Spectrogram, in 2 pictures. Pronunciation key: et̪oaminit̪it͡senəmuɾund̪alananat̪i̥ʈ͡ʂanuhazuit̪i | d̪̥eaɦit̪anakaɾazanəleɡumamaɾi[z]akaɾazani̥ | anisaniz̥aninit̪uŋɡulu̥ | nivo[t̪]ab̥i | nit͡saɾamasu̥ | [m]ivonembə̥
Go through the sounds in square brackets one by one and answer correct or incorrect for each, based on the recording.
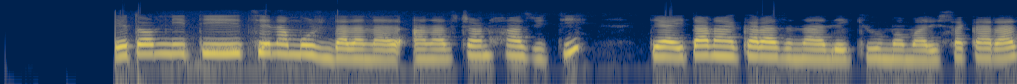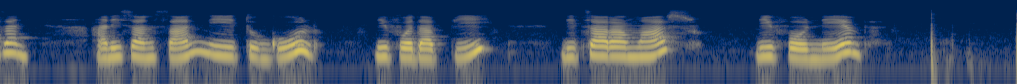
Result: incorrect: s, incorrect: d̪, incorrect: n

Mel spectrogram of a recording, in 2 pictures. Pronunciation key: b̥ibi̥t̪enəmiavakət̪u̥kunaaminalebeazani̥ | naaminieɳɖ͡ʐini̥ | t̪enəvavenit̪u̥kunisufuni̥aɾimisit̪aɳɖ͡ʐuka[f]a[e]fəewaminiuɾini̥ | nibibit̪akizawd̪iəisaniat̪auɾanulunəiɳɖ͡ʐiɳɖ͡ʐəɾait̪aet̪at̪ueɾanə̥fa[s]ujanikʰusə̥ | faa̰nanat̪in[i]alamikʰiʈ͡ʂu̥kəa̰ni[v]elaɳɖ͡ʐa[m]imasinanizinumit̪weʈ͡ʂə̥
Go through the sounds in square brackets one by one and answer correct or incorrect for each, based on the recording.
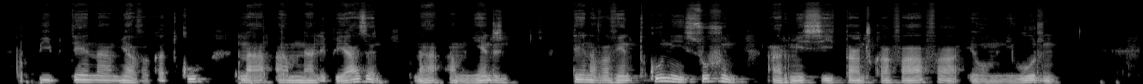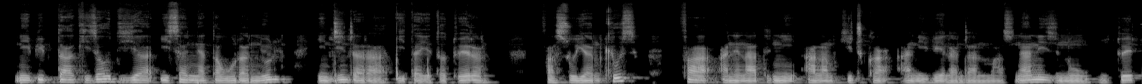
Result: correct, incorrect: a, correct, correct, correct, incorrect: n

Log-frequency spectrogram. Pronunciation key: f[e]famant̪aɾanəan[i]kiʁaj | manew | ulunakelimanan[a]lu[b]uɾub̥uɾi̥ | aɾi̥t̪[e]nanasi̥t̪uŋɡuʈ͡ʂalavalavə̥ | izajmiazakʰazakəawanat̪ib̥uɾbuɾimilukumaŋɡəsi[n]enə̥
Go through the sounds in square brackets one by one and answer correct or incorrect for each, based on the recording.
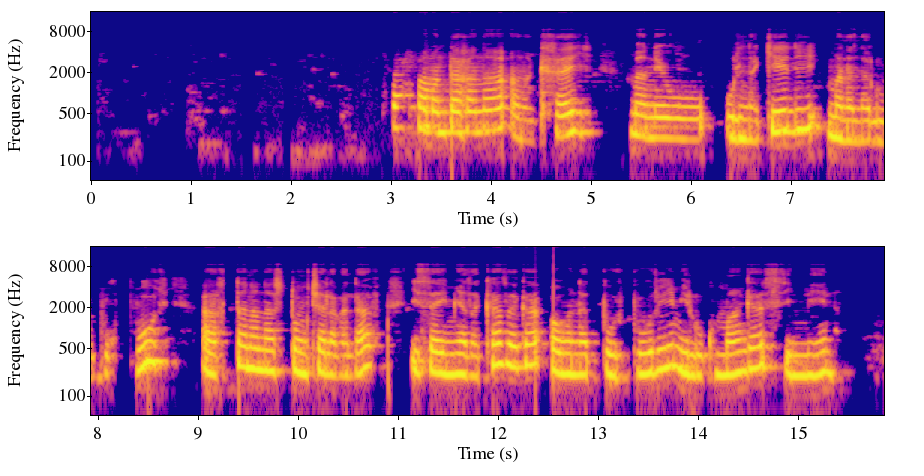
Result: incorrect: a, incorrect: a, correct, correct, incorrect: a, incorrect: m

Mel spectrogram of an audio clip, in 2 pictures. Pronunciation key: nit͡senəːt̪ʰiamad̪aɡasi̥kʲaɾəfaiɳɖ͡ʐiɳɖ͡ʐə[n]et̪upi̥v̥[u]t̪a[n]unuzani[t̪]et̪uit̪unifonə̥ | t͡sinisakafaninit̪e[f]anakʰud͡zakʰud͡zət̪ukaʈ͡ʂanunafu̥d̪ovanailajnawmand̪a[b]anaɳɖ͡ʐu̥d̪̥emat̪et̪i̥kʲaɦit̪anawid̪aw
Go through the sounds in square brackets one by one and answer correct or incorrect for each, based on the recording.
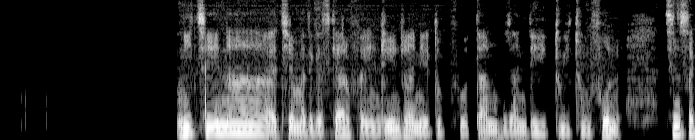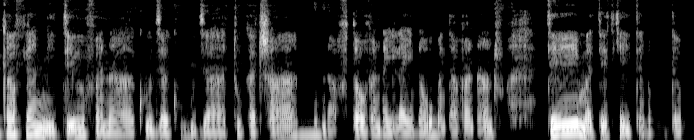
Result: correct, incorrect: o, correct, incorrect: d̪, correct, incorrect: v

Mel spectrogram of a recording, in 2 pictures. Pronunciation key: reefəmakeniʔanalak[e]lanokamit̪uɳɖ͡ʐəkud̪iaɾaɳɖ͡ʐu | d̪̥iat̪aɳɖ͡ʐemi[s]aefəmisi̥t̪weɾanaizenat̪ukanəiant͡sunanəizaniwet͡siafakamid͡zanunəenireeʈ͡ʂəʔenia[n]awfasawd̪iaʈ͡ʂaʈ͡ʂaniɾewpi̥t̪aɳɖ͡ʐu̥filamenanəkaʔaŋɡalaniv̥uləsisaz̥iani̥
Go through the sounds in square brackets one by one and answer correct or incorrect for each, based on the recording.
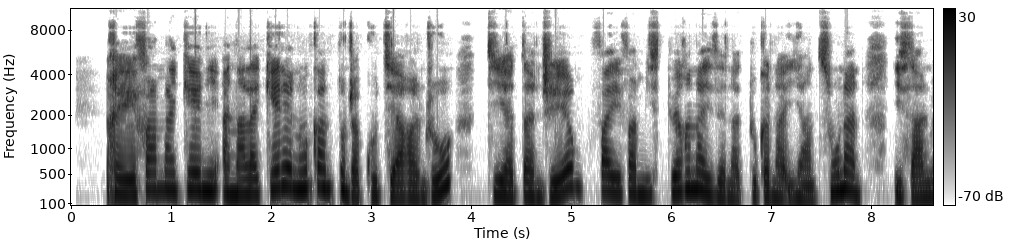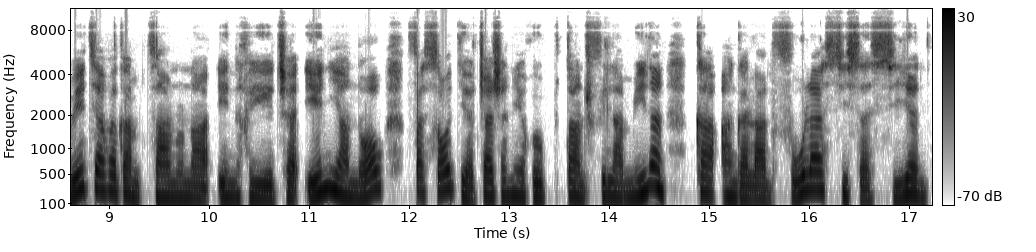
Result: correct, incorrect: f, correct

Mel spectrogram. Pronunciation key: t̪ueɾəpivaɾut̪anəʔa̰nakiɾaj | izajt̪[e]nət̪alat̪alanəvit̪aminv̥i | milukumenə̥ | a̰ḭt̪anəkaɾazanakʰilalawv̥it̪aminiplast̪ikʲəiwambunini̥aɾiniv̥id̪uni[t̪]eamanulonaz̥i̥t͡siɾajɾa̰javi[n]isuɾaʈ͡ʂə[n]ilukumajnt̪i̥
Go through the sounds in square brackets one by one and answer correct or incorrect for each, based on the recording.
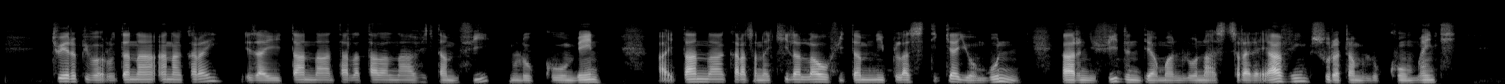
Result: incorrect: a, incorrect: d̪, incorrect: m, incorrect: m

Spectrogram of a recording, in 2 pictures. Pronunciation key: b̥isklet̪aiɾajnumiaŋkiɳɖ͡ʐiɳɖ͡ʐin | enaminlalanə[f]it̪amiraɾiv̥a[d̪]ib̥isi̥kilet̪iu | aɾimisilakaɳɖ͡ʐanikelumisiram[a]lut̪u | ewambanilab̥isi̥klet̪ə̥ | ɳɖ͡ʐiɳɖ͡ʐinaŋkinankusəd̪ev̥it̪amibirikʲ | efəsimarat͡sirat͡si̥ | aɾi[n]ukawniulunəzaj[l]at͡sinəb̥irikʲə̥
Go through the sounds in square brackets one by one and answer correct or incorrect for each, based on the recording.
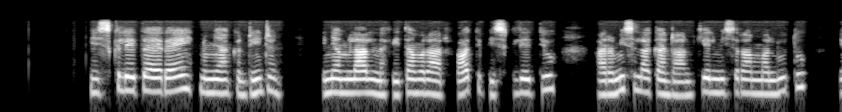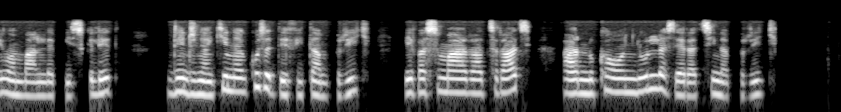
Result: incorrect: v, incorrect: t̪, correct, correct, incorrect: ɾ

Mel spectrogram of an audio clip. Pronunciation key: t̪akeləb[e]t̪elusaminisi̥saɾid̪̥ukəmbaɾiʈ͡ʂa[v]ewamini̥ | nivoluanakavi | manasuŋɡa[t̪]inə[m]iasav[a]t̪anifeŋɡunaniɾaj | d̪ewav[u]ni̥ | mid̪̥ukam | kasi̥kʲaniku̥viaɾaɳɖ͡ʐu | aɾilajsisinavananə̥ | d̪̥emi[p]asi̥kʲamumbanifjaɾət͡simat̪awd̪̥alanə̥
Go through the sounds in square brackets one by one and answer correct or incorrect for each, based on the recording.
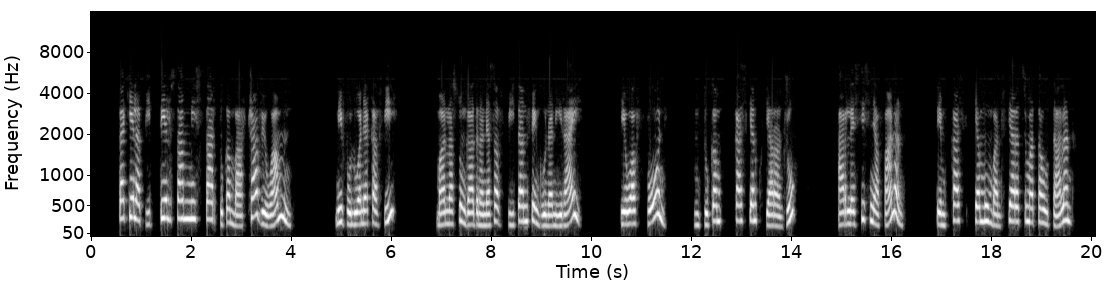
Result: incorrect: i, correct, incorrect: d̪, incorrect: n, incorrect: i, incorrect: o, incorrect: k

